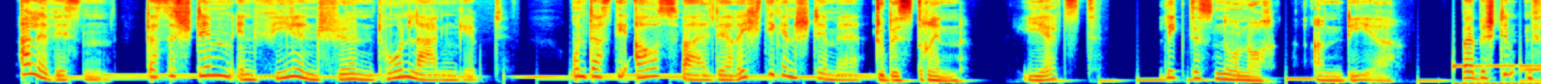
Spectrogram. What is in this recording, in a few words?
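German Mix Music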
